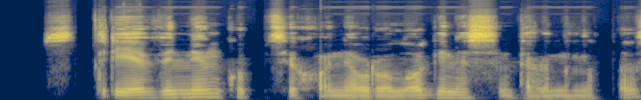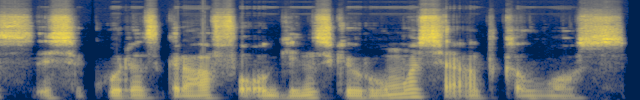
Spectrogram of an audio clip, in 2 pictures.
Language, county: Lithuanian, Klaipėda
